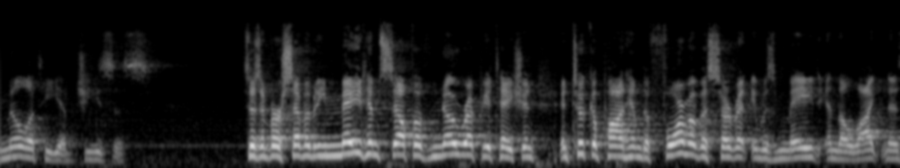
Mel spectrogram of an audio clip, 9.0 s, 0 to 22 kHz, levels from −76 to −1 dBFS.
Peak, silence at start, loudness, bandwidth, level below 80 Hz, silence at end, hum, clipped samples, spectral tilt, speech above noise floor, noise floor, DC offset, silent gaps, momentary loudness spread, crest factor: -6 dBFS; 0 s; -24 LUFS; 13 kHz; -66 dBFS; 0 s; none; under 0.1%; -4 dB/octave; 37 dB; -62 dBFS; under 0.1%; none; 17 LU; 18 dB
